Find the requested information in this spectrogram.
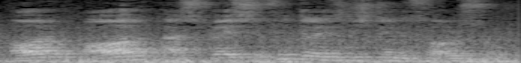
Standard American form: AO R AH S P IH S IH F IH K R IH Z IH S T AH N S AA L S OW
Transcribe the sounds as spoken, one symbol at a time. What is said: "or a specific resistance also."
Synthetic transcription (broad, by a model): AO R AH S P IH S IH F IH K L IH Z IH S T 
